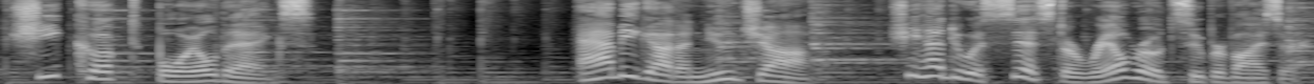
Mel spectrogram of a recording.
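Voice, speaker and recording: Male narrator for riddle stories, slightly high voice, very animated delivery. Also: unhurried, faint music behind.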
